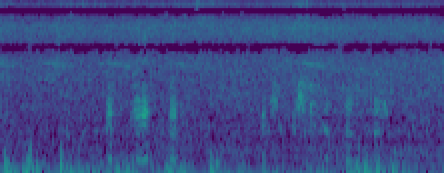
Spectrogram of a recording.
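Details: Saxony and Dutch Hookbill ducks outdoors, keeping the owner company while mint is picked, one convinced a treat is in hand, give a few short, nasal quacks over steady low rumbling and thumping.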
